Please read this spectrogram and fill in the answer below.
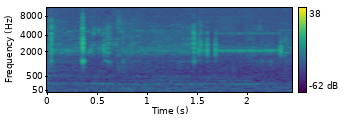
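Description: A few light clicks and taps of push sticks being handled and set down on a wooden shelf, over low room noise, with a faint thin high tone starting about midway.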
